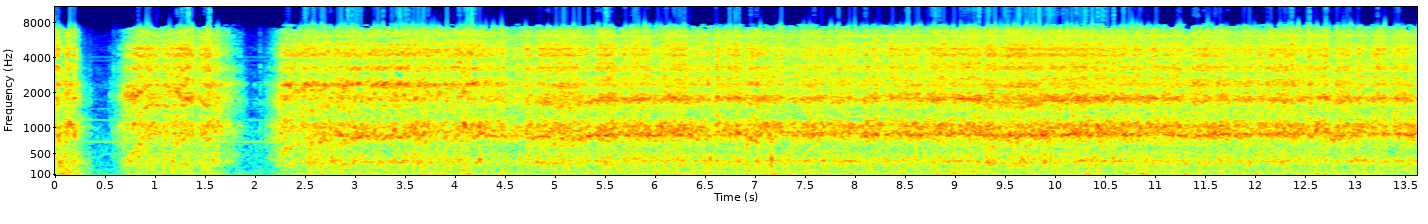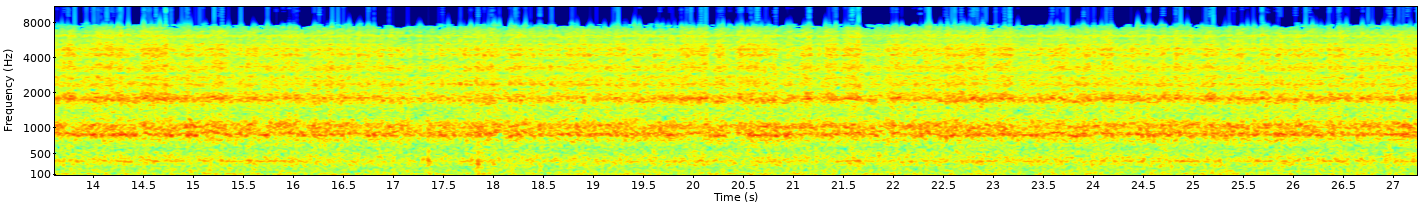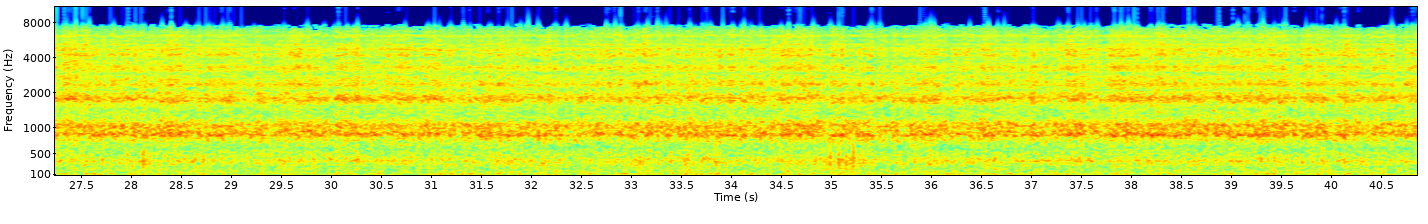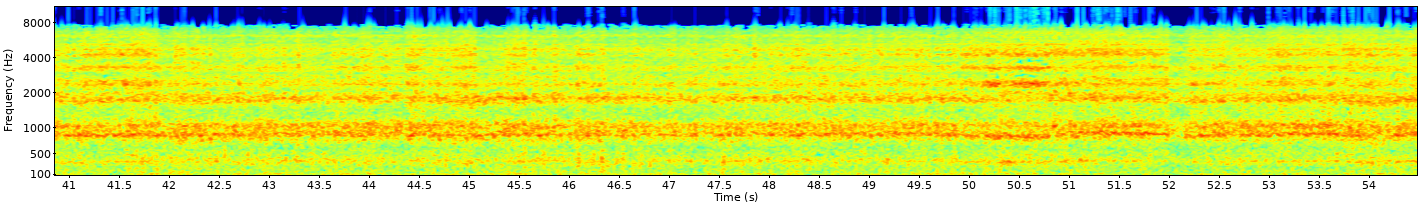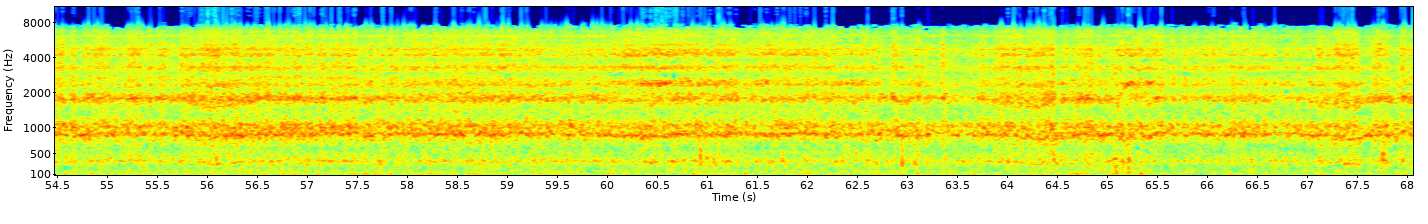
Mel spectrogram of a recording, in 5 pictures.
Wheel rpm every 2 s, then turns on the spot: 120, 160, 220, 230, 230, 230, 230, 230, 230, 240, 230, 230, 230, 230, 230, 230, 240, 230, 230, 230, 230, 230, 230, 240, 230, 230, 230, 230, 230, 230, 230, 230, 230, 230.
none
